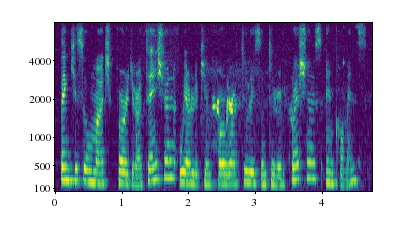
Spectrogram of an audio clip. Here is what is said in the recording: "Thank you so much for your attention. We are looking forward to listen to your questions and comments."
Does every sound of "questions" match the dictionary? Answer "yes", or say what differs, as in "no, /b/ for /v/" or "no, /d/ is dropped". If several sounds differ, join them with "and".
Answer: no, /s/ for /z/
